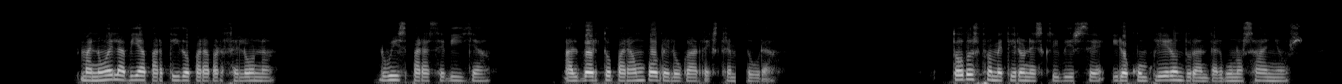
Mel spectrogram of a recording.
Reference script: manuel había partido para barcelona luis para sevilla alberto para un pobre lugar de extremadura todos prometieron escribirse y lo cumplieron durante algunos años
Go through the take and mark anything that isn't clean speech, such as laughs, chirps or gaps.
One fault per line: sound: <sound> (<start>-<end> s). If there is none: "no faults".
sound: dropout (7.4-7.5 s)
